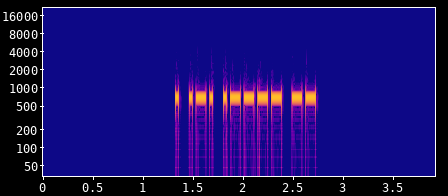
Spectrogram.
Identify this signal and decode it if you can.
Morse code, heard as a keyed tone, about 36 wpm, 700 Hz. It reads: ER1M
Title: DXCC-100 Call Signs - 4 Characters - 35wpm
